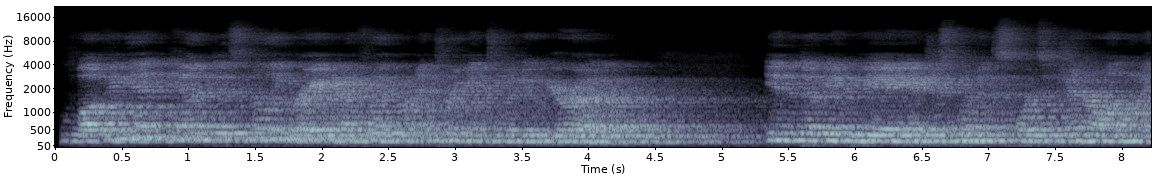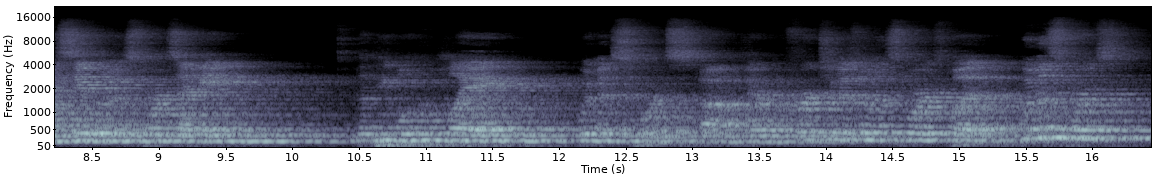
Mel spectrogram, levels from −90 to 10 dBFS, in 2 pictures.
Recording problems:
room echo; strong; dies away in 2.9 s
off-mic speech; far

